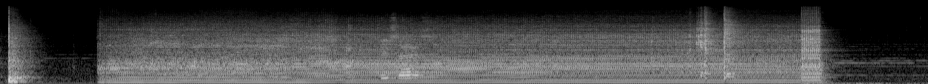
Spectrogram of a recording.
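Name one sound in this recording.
A coffee machine pumps with a loud steady hum.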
